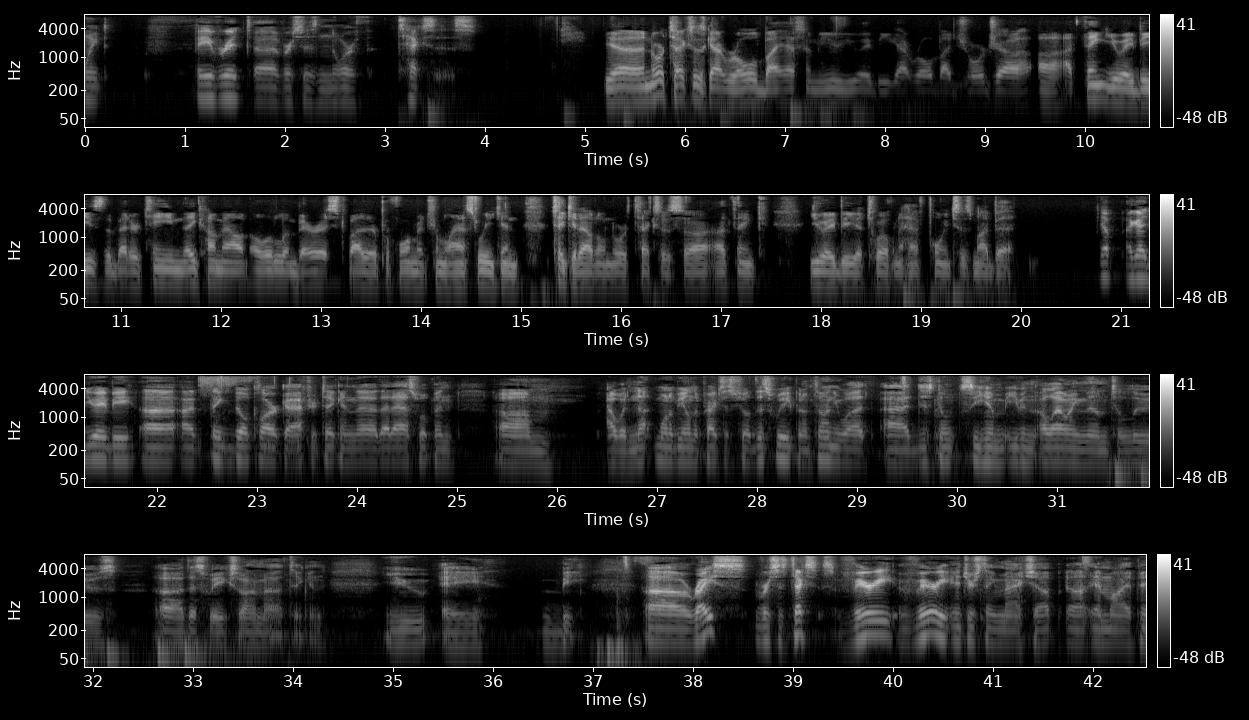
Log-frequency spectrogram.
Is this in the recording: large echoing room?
no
